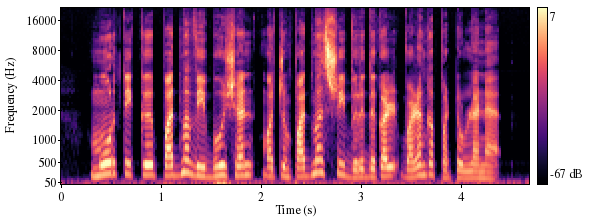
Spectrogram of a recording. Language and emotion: Tamil, neutral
